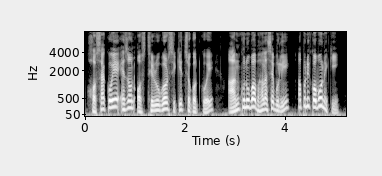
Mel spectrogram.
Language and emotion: Assamese, surprised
